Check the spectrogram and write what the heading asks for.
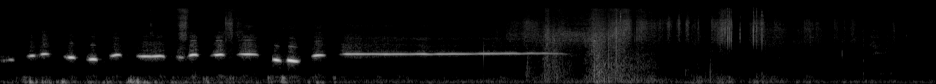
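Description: Someone whistling a quick run of about a dozen short notes, then holding one long, slightly rising note for about two seconds. As the whistle stops, a brief rustle is heard, then it goes quiet and faint.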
